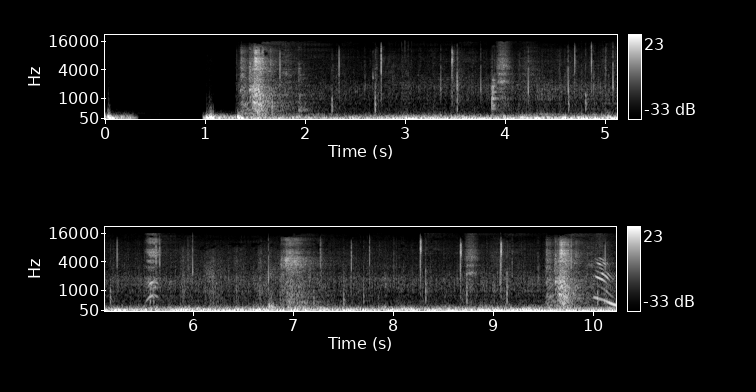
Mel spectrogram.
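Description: A fire roars loudly.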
